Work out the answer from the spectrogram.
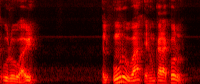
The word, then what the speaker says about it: Uruguay: Podemos ir un poco más al sur y vamos a encontrar que está la República Oriental del Uruguay, que bien pronunciada la palabra es Uruguay.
